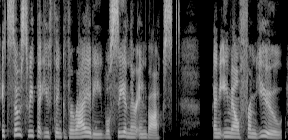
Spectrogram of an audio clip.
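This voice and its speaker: A woman's voice: mid-range voice, unhurried, no room sound, studio quality. A woman co-hosting a podcast, chatting casually in a self-deprecating way. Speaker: podcast co-host; stage actor. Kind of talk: casual banter.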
